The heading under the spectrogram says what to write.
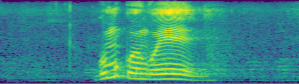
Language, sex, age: South Ndebele, male, 20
